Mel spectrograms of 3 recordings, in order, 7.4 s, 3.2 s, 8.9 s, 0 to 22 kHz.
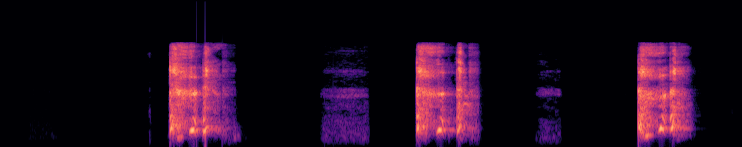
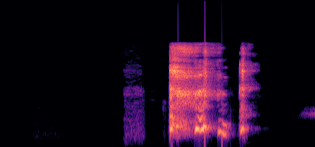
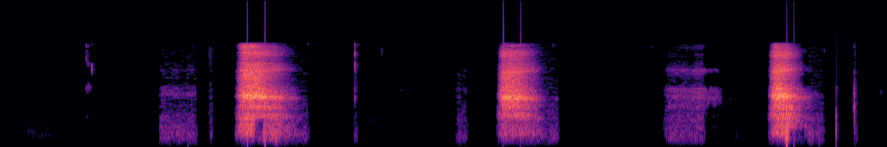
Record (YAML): three_cough_length: 7.4 s
three_cough_amplitude: 30289
three_cough_signal_mean_std_ratio: 0.32
cough_length: 3.2 s
cough_amplitude: 32768
cough_signal_mean_std_ratio: 0.32
exhalation_length: 8.9 s
exhalation_amplitude: 25484
exhalation_signal_mean_std_ratio: 0.27
survey_phase: beta (2021-08-13 to 2022-03-07)
age: 18-44
gender: Female
wearing_mask: 'No'
symptom_none: true
smoker_status: Never smoked
respiratory_condition_asthma: false
respiratory_condition_other: false
recruitment_source: REACT
submission_delay: 2 days
covid_test_result: Negative
covid_test_method: RT-qPCR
